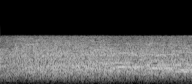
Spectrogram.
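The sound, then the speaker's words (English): Democrats in the audience stand and applaud a line in a speech about a sales tax rebate. The clapping is dense and continuous at a steady level and sounds somewhat dull and muffled. “The Democrats stood up and applauded that line.”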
